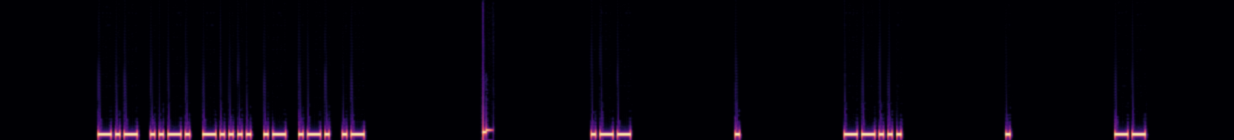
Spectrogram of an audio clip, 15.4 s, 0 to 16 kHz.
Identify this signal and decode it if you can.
Morse code, heard as a keyed tone, about 22 wpm, spaced as for 10 wpm, 700 Hz. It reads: KF6ARA WE7EM
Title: USA Call Signs - 8x Character Spacing - 22wpm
